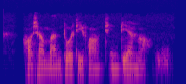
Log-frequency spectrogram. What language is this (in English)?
Chinese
